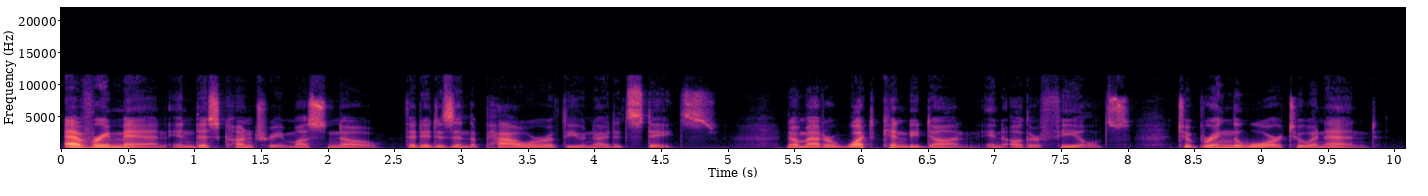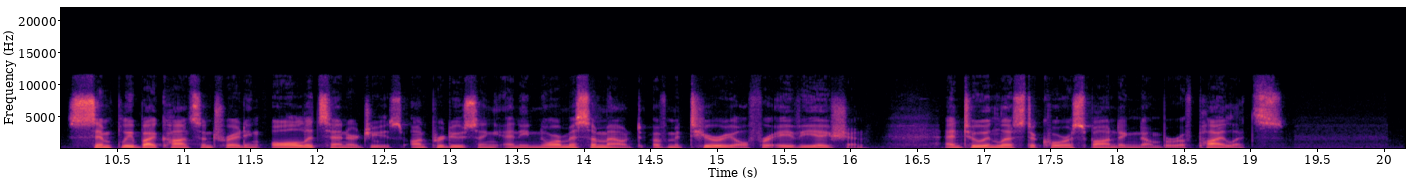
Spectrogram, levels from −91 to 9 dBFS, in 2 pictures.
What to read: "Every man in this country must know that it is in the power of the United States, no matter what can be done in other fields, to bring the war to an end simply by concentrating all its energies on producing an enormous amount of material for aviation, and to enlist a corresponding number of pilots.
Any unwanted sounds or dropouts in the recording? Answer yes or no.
no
